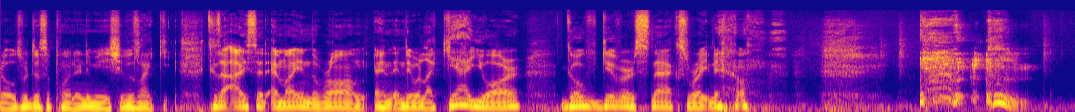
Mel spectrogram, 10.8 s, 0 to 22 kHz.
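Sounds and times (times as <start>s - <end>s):
speech: 0.0s - 8.5s, 9.2s - 10.4s
person clearing phlegm from throat while recovering from a cold: 9.2s - 10.4s.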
